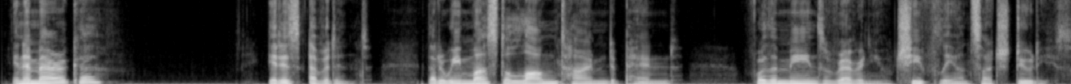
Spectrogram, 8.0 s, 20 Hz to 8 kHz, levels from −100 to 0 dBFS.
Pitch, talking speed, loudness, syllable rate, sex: 130 Hz, 155 wpm, -21 LUFS, 5.4 syllables/s, male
